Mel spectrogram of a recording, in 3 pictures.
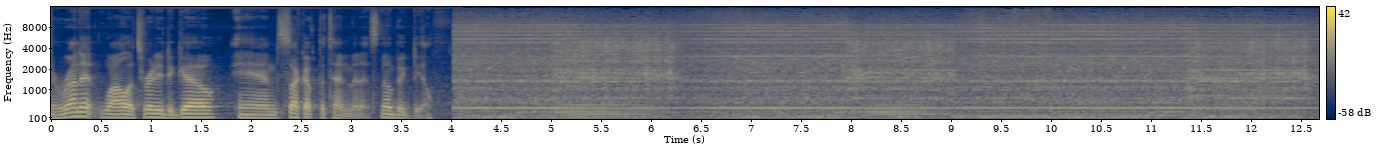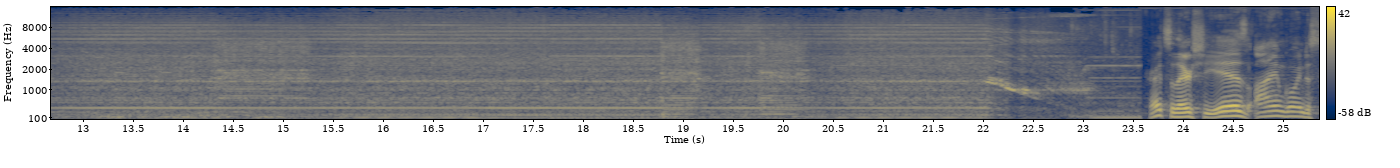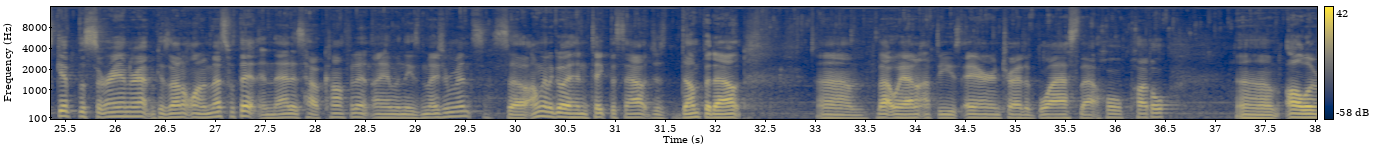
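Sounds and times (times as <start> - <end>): milling machine spindle whine: 4.0 - 23.6.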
